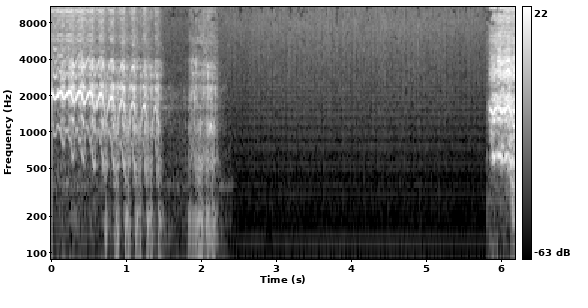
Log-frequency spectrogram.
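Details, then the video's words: Horse whinnying: a loud, quavering neigh with wavering harmonics for about a second and a half, a short second burst, then silence until another sharp whinny starts at the very end. "#horses sounds"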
